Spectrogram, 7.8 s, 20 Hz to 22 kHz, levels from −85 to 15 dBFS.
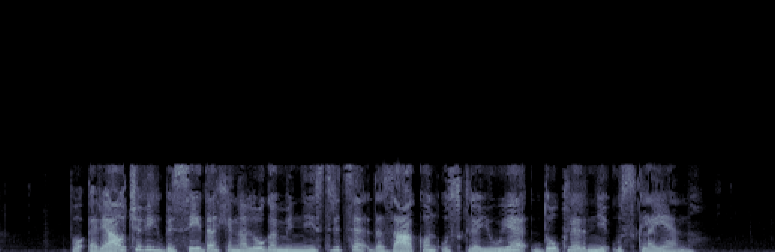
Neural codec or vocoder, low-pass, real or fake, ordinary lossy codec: none; 19.8 kHz; real; AAC, 24 kbps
